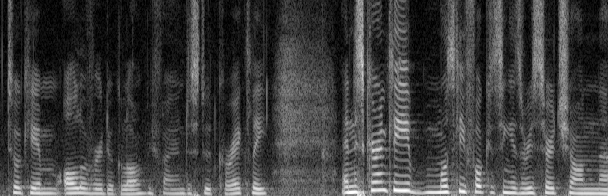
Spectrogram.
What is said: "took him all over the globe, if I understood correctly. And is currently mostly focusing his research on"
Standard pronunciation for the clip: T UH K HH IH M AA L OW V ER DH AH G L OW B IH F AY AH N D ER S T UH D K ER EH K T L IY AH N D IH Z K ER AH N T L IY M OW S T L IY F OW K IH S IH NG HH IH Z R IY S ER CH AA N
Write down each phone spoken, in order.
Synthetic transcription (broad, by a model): T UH K HH IH M AA L OW V ER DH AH G L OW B IH F AY AH N D ER S T UH D K ER EH K T L IY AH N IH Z K ER AH N T L IY M OW S T L IY F OW K IH S IH NG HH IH Z R IY S ER CH N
